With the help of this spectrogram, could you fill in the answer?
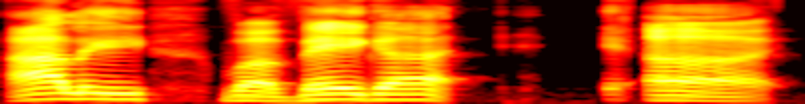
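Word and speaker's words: Olaivavega Ioane: It's Ali Vavega Ioane.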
